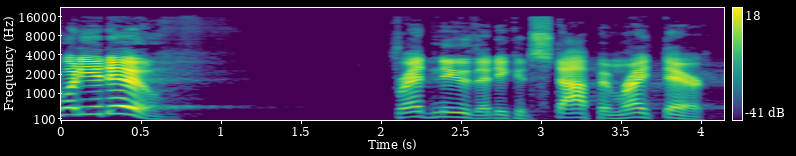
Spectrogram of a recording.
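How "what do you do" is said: loud, high, hearty question; loud booming man. Retold or imitated. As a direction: boom the question across the room. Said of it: "he speaks very loudly".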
